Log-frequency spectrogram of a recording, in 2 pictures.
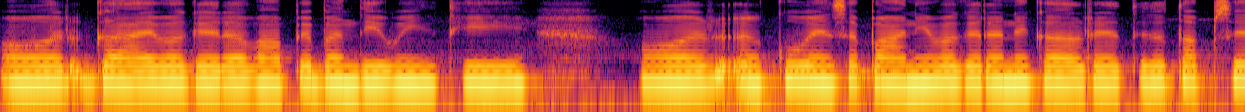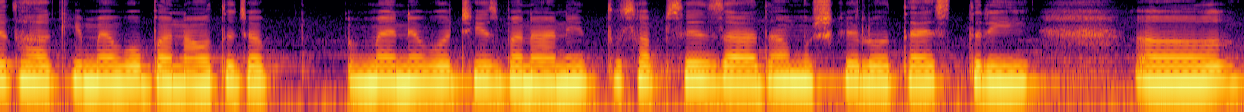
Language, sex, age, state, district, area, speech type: Hindi, female, 18-30, Madhya Pradesh, Jabalpur, urban, spontaneous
